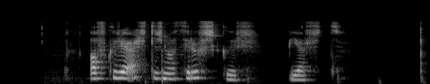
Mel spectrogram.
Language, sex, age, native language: Icelandic, female, 11, Icelandic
